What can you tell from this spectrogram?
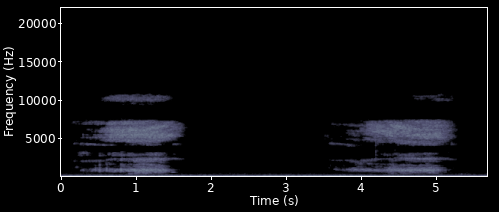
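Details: Sleeping person snoring: two loud, harsh, rasping snores about 3.5 seconds apart, roughly 17 breaths a minute, over a steady low hum; snoring.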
